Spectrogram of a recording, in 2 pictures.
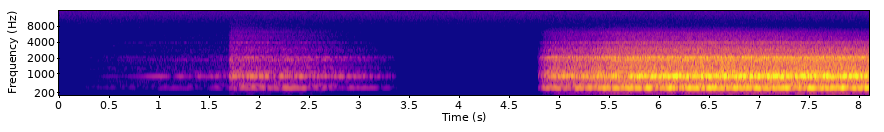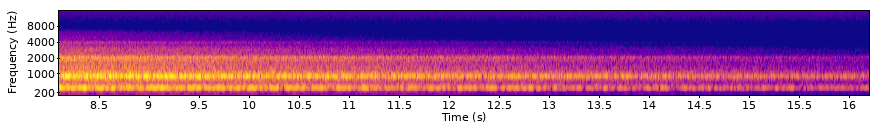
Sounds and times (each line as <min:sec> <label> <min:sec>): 0:04.8 outer space metallic sound 0:16.2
